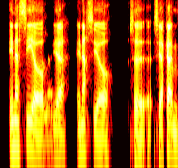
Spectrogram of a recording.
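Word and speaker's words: Inácio: It's pronounced Inacio. Yeah, Inacio.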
